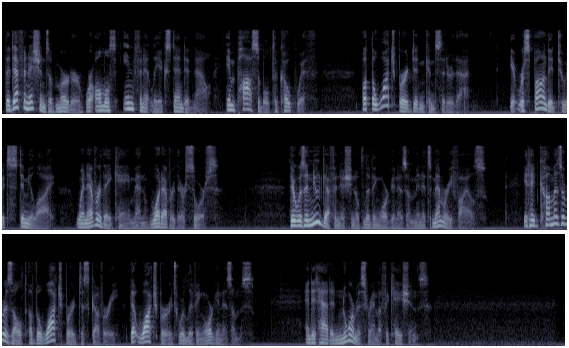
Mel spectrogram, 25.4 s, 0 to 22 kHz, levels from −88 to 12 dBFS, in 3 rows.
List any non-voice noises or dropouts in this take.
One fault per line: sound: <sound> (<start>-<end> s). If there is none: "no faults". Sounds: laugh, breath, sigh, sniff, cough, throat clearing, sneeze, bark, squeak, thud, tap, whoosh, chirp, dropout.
no faults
